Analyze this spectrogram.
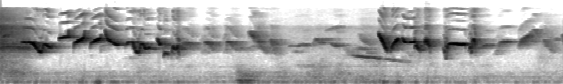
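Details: White-rumped shama delivering a fighting song to provoke other birds: fast continuous stream of varied chirps, zigzag whistles and slurs, with a brief quiet dip midway before a loud renewed burst.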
